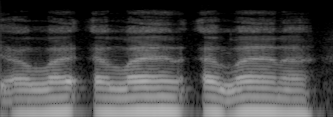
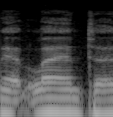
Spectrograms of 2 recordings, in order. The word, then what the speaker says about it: Atlanta: I think the people that live here say Atlanta. I'm still putting the T. I'm still saying Atlanta. I need to learn to say it correctly.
